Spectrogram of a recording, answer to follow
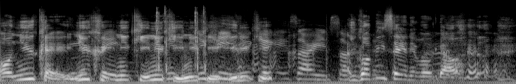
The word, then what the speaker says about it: Newquay: How can I pronounce it? Like in Cornwall, like. Oh, Newquay.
